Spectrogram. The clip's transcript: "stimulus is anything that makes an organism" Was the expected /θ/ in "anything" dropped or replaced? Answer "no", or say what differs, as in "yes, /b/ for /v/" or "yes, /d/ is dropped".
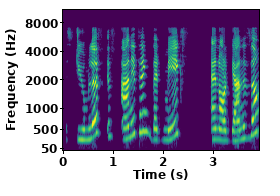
yes, /t/ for /θ/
